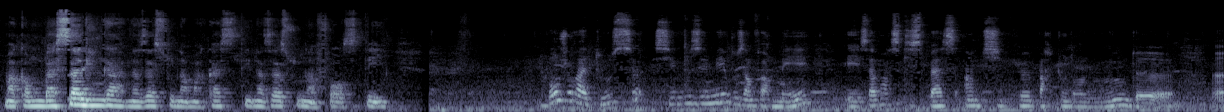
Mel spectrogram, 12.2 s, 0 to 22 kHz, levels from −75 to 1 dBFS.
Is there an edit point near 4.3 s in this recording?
yes; 1 cut; at 4.3 s

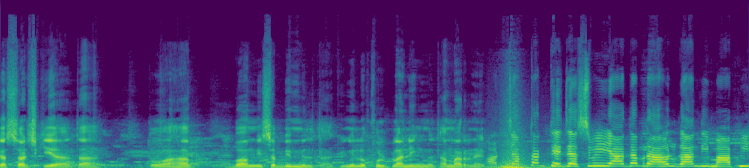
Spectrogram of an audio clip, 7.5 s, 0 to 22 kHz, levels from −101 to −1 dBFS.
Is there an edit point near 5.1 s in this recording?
yes; 1 cut; at 5.1 s

